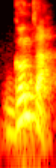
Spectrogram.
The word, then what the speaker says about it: Gunther: Gunther.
